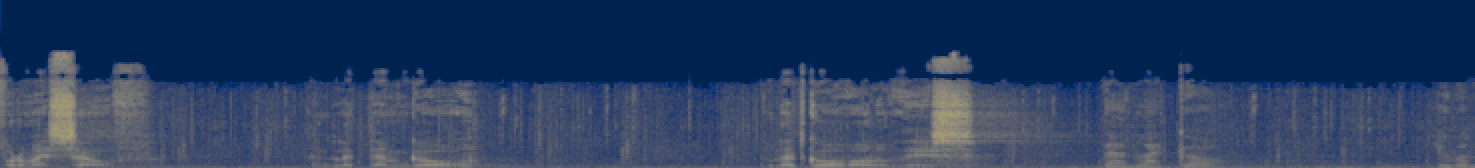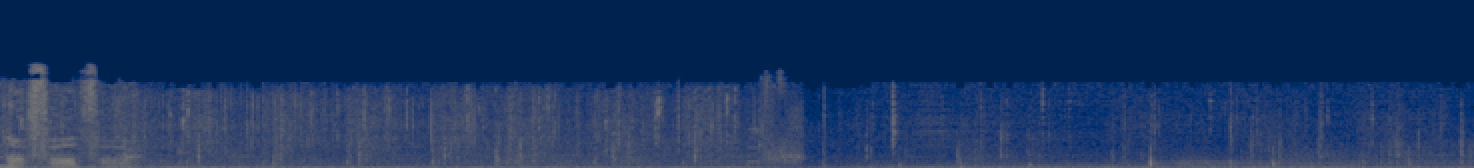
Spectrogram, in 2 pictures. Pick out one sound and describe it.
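Footsteps tread slowly on a stone floor.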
